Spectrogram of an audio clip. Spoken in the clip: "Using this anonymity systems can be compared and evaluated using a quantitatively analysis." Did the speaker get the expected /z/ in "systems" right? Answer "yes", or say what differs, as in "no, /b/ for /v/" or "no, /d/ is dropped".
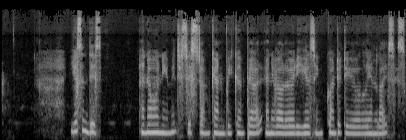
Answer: no, /z/ is dropped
